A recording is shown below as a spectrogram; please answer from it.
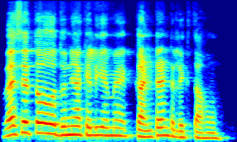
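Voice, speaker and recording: A man's voice: high-pitched, sing-song, moderate pace. A man playing a talkative young content writer on a date in a scripted comedy sketch, preachy and fawning.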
